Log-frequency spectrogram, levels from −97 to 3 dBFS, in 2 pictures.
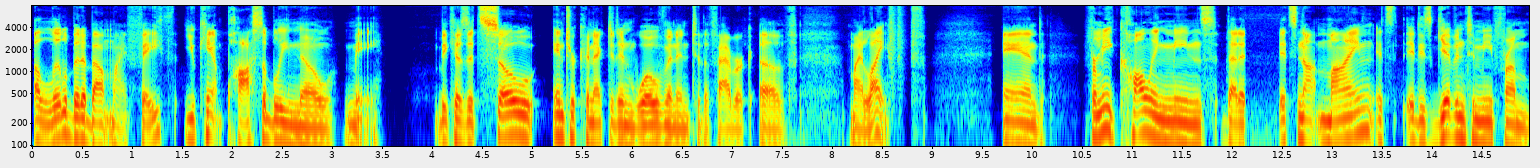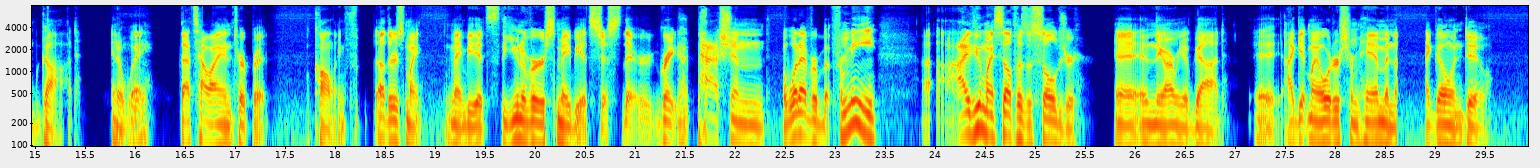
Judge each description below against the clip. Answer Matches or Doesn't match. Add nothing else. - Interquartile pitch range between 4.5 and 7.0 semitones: Doesn't match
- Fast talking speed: Doesn't match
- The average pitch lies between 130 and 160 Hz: Doesn't match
